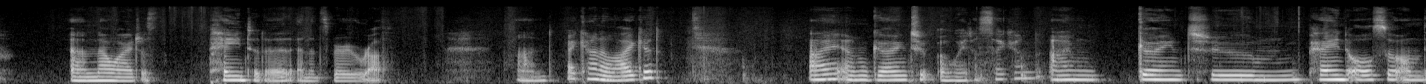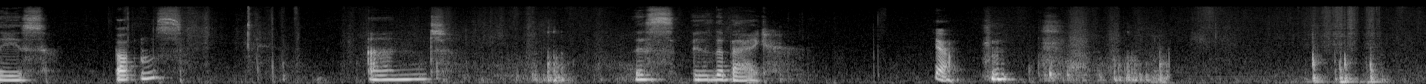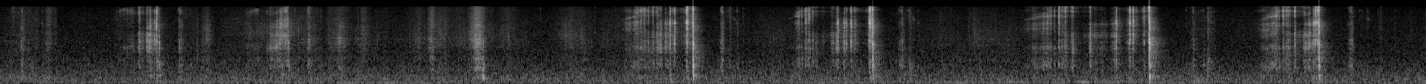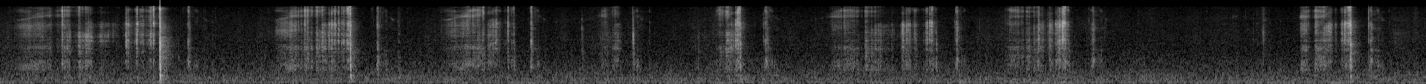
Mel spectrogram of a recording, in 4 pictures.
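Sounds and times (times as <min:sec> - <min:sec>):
shears snipping fabric: 0:34.8 - 0:35.9, 0:38.8 - 0:42.2, 0:42.9 - 0:44.8, 0:45.5 - 0:49.3, 0:49.9 - 0:53.8, 0:55.8 - 0:56.6.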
